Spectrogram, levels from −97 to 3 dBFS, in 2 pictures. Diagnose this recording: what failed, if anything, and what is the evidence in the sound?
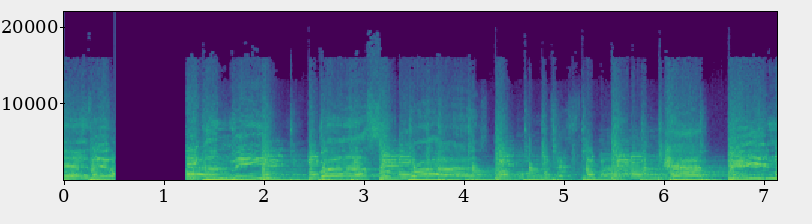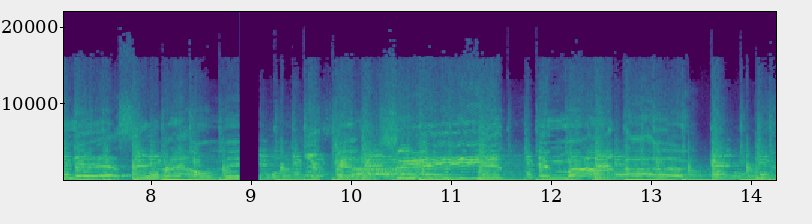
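The failure is at the network stage: a stream reconnect, heard twice. At 0.51 s the sound drops out for about 0.67 s. It comes back at 1.23 s, roughly 0.4 s further along than where it stopped. At 8.88 s a shorter gap of 0.16 s follows, ending at 9.10 s, with the material again skipping forward by about 0.2 s. The connection dropped each time. The player went quiet, reconnected and started a new decoder partway into the live stream.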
